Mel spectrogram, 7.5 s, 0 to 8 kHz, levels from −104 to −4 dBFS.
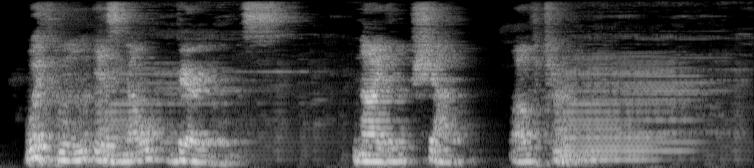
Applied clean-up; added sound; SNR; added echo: classical method WPE with log-MMSE.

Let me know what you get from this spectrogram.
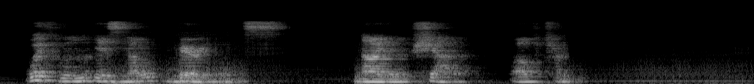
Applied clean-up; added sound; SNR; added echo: neural separator model SepFormer DNS4.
